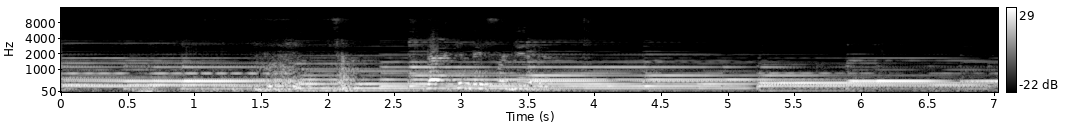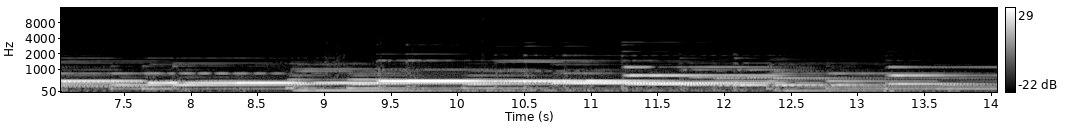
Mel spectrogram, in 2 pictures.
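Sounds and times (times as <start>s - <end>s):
keyboard playing slow chords: 0.0s - 14.0s.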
